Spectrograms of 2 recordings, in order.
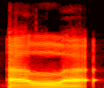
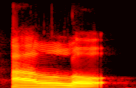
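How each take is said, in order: First: The vowel sounds thin, like A. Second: The vowel sounds heavy, like O. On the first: The speaker calls it right. "tapi ala" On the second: The speaker calls it wrong. "nggak dibaca allo"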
